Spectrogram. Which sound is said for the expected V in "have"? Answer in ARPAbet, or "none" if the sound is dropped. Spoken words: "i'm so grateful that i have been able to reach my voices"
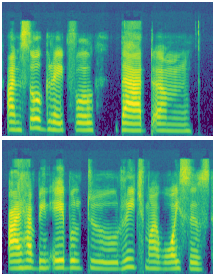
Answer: V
